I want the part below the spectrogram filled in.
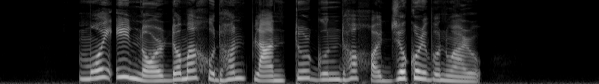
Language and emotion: Assamese, disgusted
